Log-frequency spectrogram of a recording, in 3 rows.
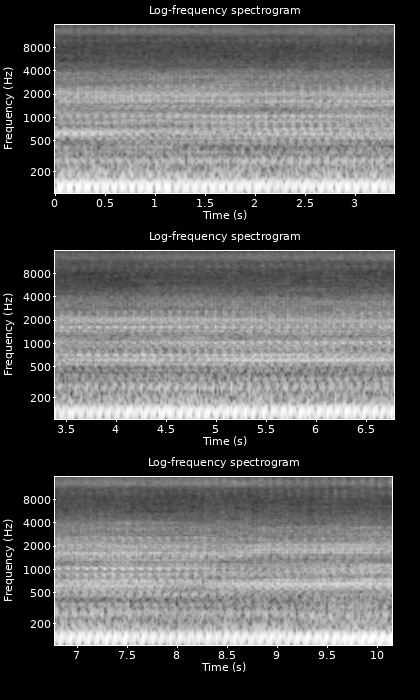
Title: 2006 sti rod knock?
